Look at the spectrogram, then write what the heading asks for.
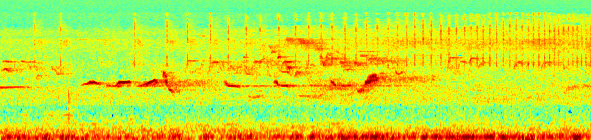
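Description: A songbird singing a run of short chirps and quick rising and falling notes, over a steady low rumble.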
